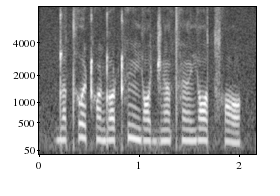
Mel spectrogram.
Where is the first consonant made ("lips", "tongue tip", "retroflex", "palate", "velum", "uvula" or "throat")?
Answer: retroflex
